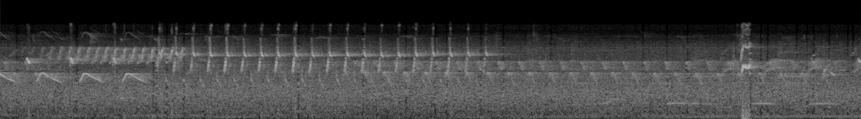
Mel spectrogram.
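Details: Two red-headed woodpeckers, one giving a fast series of harsh, ringing notes about two to three per second for six seconds. The series then fades into quieter scattered calls, with a sharp click near the end and other faint birds behind.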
